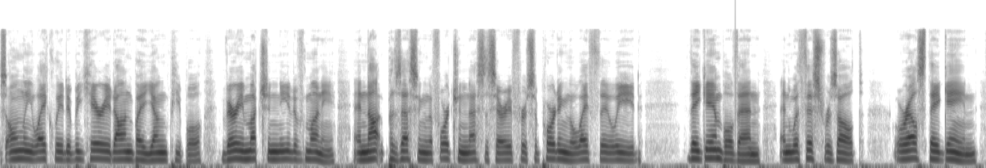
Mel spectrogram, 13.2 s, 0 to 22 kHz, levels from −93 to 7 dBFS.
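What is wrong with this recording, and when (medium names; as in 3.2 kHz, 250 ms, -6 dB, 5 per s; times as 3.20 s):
9.80 s: pop -15 dBFS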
